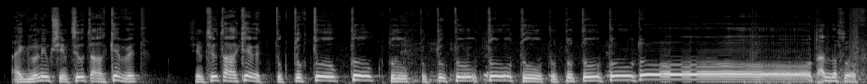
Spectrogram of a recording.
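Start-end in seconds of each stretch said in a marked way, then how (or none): 2.7-8.2 a rhythmic "tuk tuk" train sound; train chugging. Retold or imitated. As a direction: chug it out like a train. Imitating the train.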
